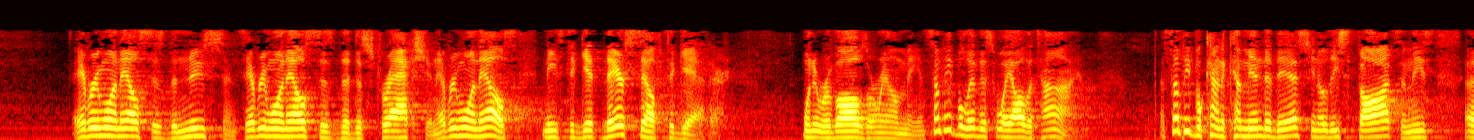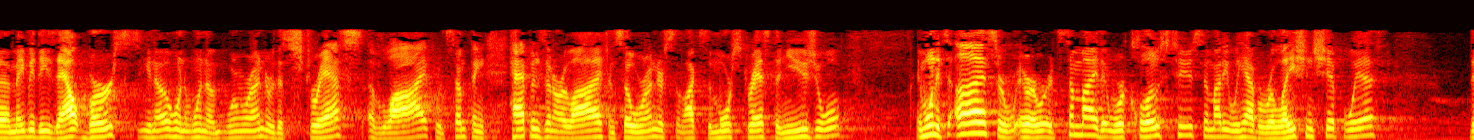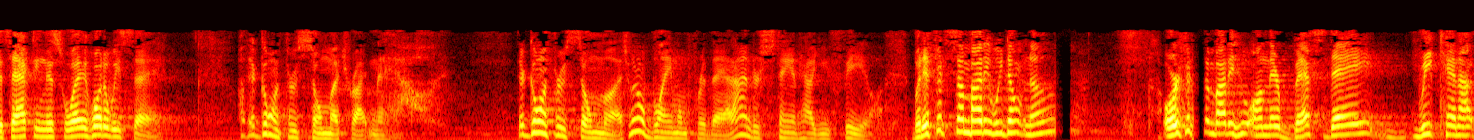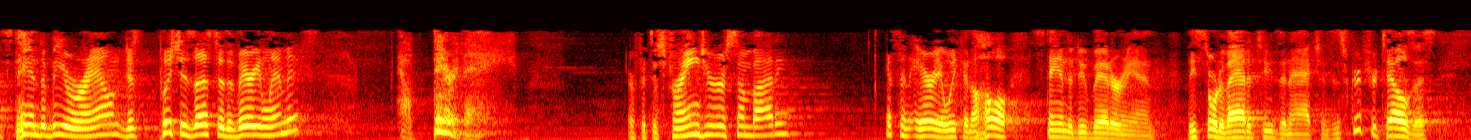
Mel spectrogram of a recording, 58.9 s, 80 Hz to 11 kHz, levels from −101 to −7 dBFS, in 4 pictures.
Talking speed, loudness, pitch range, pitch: 190 wpm, -26 LUFS, 135-195 Hz, 160 Hz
